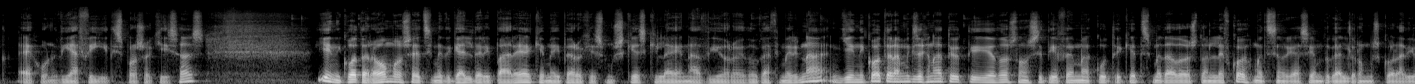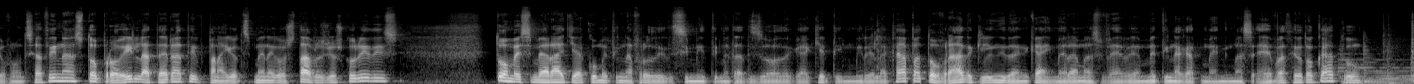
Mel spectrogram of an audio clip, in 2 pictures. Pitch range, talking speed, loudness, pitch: 75-105 Hz, 165 wpm, -20 LUFS, 85 Hz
